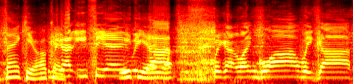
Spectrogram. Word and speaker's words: Ethier: Ethier. Thank you. Okay. We got Ethier.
